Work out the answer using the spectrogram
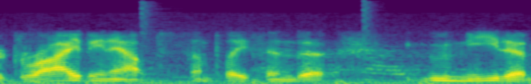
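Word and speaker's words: Uinta: out someplace in the Unita mountains I think is how you pronounce them U nit ta and this thing floating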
